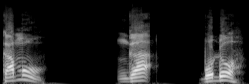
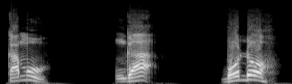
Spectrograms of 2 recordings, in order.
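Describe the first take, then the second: First: Kamu, nggak, bodoh repeated with long pauses, leaning on nggak and bodoh; emphatic repeat, a little softer. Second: Kamu, nggak, bodoh spaced out word by word, leaning hard on bodoh; slow, emphatic reassurance. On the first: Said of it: "Dengerin aku sekali lagi". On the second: Speaker to viewer who feels stupid, spaced-out emphatic words. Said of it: "tolong, dengerin aku baik-baik". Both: Shown as a demonstration.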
